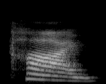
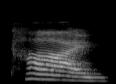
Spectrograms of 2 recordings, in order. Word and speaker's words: thyme: 最后一个 Thyme Thyme 它跟时间我们说的那个时间啊是一个发音 Thyme 我们呢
